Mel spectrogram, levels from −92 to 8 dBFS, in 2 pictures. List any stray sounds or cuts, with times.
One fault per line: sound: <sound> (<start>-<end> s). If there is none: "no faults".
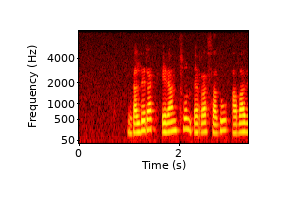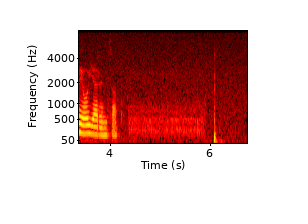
no faults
